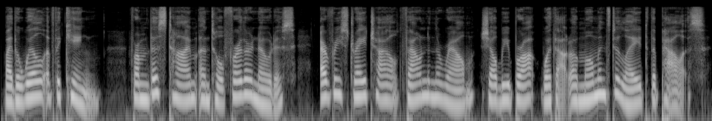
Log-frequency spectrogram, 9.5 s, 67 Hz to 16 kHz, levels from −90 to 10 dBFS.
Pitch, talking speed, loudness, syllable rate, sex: 175 Hz, 185 wpm, -19 LUFS, 4.7 syllables/s, female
